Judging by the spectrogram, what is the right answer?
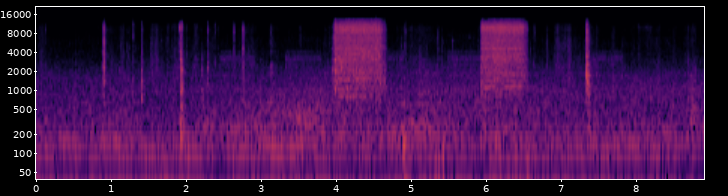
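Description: Aerosol spray can hissing in two short bursts, each under a second, about two seconds apart. A few sharp clicks come before and after.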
